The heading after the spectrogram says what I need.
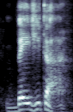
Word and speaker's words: Vegeta: Number one, Vegeta. Correct pronunciation, by the way.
